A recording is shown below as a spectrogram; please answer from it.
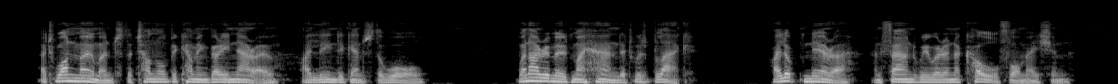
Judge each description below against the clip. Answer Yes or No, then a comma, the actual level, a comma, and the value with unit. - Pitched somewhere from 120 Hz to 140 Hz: No, low, 110 Hz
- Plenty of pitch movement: No, average, 3.5 semitones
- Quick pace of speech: No, average, 170 wpm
